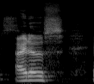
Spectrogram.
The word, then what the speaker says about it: Eidos: Eidos Interactive.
